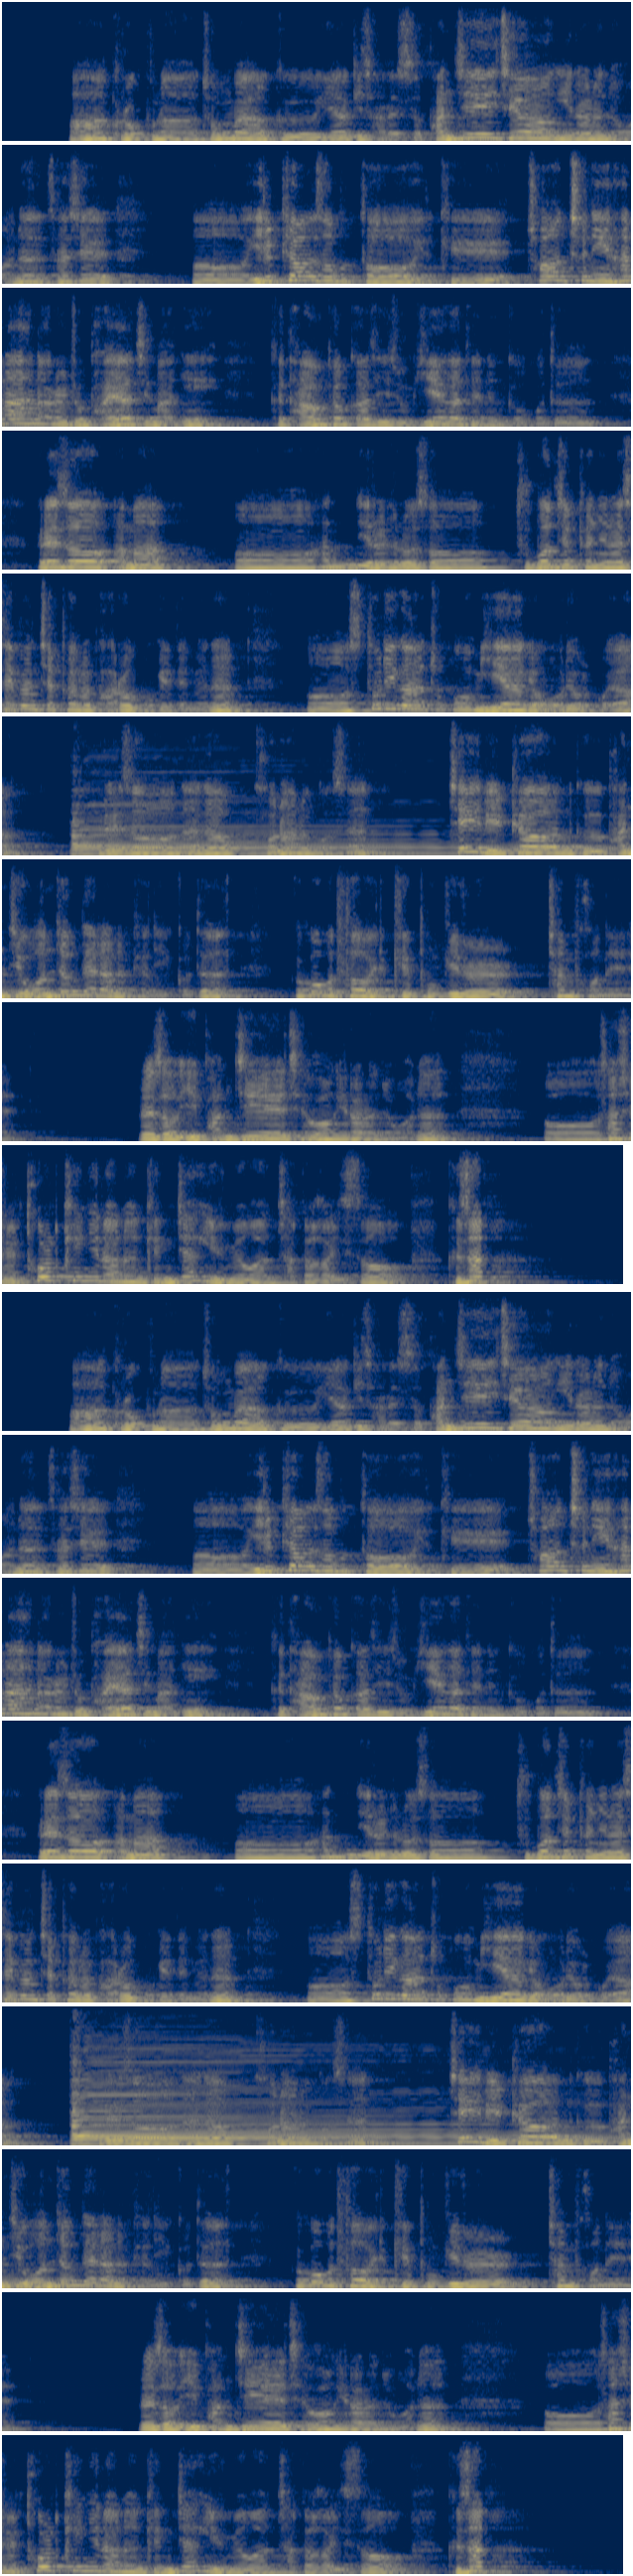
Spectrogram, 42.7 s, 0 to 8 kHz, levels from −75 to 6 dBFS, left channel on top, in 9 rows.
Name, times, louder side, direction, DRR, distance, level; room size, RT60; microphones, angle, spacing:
voice 1, 0.5-5.8 6.2-11.2 11.5-14.1 14.5-15.7 16.0-21.0 21.3-24.0 24.5-26.7 27.2-30.4 30.7-33.5 34.3-37.0 37.4-41.7, left 1 dB, 15° left, 1.1 m, -23 dB
Wind instrument woodwind instrument, 24.3-29.4, right 5 dB, 90° right, 1.0 m, -28 dB
28.0 x 23.5 x 8.5 m
head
